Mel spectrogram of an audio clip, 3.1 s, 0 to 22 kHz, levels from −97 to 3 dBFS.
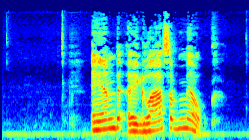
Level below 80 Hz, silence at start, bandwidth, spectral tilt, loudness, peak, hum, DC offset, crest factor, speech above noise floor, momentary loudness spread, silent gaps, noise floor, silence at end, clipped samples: -52 dBFS; 1.15 s; 16.5 kHz; -3.5 dB/octave; -13 LUFS; 0 dBFS; none; under 0.1%; 16 dB; 32 dB; 8 LU; none; -46 dBFS; 0.4 s; under 0.1%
